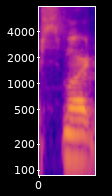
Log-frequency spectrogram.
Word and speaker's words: SMRT: rapid transit project or smrt or smart as we like to to pronounce the acronym um we're very excited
